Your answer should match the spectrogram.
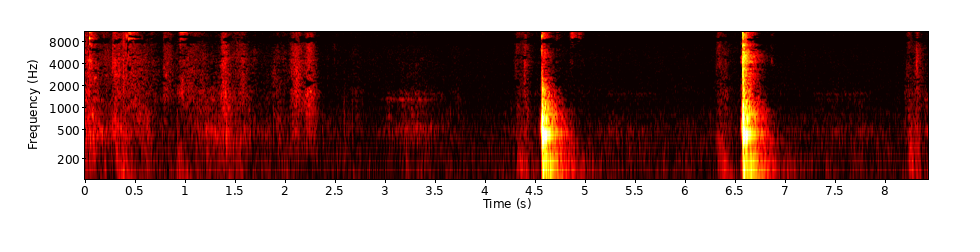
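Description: Two steel-tip darts thudding into a Winmau bristle dartboard, one about four and a half seconds in and the next about two seconds later.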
